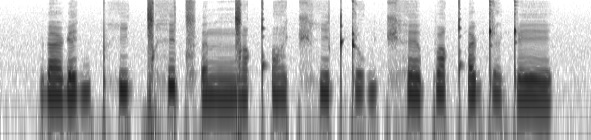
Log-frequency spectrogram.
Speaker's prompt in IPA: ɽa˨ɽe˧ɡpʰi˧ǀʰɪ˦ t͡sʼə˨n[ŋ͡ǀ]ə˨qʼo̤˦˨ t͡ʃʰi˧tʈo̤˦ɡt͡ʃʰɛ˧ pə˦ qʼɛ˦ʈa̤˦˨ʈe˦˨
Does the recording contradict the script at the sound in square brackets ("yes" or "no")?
no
